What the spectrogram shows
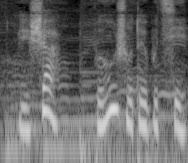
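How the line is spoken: Gentle, after a pause. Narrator (Chinese): 小蜜过了一会儿，才温柔地说

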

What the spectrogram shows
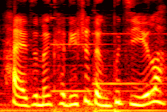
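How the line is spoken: Cheerful, laughing. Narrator (Chinese): 妈妈笑呵呵的说道

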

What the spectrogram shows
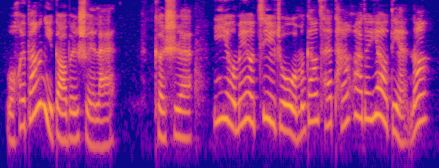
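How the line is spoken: Mother smiling. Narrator (Chinese): 妈妈笑着说

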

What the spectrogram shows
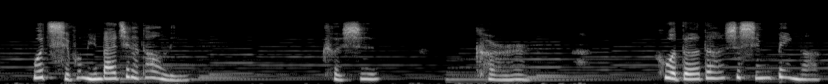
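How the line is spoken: Melancholy sigh. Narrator (Chinese): 红林妃惆怅的一叹道

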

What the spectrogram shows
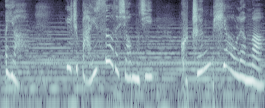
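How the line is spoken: Admiring exclamation. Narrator (Chinese): 不由得发出了赞叹

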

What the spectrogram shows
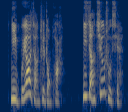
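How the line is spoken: Loud. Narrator (Chinese): 我大声道

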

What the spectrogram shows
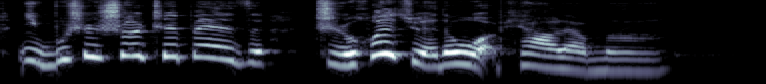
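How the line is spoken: Shouting. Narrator (Chinese): 太太喊

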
